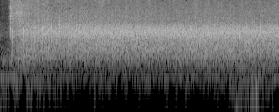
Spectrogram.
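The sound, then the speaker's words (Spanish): A strong, sustained ovation: dense applause from a large crowd starting abruptly and holding steady and loud throughout, a continuous crackling wash of many hands clapping with no speech. “Pues ahí, de nuevo, la fuerte ovación”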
